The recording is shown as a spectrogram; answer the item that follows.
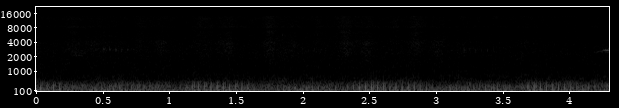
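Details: Pet cat purring contentedly as it relaxes with its owner; a dense, deep vibrating rumble swelling and easing in rhythm with breathing, little else heard.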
